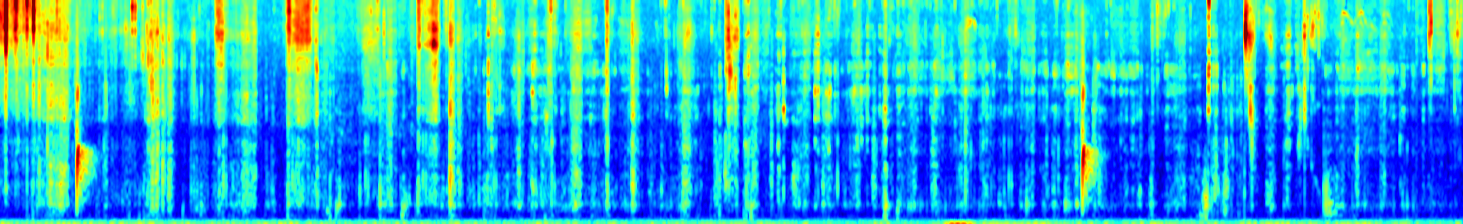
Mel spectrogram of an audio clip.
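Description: Close-miked biting and chewing of a chicken Caesar wrap, with a dense run of crisp crunches from the croutons inside it. A louder crunch comes with the bite at the start.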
